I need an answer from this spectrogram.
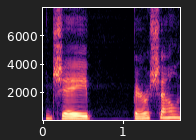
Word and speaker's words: Jay Baruchel: I love Jay Baruchel.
